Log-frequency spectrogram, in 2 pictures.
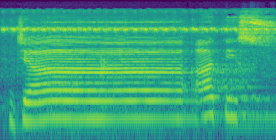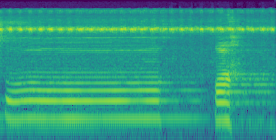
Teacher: جو گول تا ہے اس کو ہائے ساکنہ سے بدل کر پڑھیں گے. ٹھیک ہے، گول تا وقف کی حالت میں ہا پڑھی جاتی ہے اور ہا ساکن پڑھی جاتی ہے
